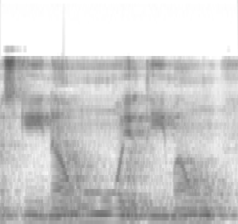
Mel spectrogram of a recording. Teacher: مسکینن میں سین ساکن ہے، اس پہ ہمس ہے، کاف باریک ہے، کی یا مدہ ہے، تنوین کے بعد واو آنے کی وجہ سے ادغام ناقص مع الغنہ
